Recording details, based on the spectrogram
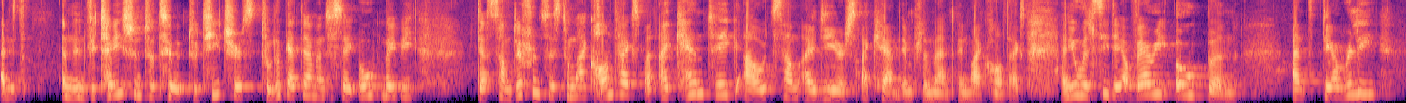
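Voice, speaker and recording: Against noticeable background noise, a woman talks at a moderate pace in a high voice. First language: French. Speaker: project coordinator presenting at education conference. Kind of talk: conference presentation. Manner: halting with repetitions.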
